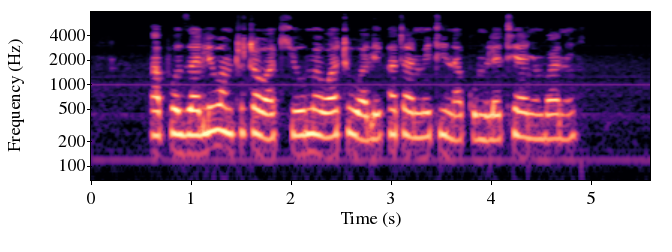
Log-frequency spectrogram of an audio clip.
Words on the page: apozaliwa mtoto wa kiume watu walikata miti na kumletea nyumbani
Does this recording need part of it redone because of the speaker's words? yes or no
no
